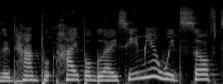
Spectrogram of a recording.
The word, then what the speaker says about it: hypoglycemia: Soft C hypoglycemia not chemia okay thank you Eric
